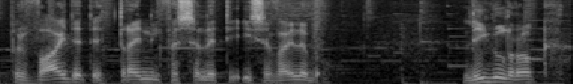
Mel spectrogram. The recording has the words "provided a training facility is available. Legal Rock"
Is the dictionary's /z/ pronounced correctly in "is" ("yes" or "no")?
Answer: no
